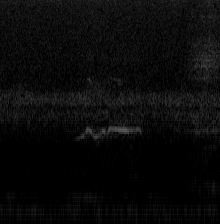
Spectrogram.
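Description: Near silence: room tone with a faint low hum, and a brief faint high tone about halfway through.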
